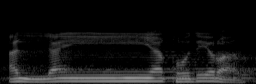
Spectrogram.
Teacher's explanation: أَيَحْسَبُ أَلَّن يَقْدِرَ, when we connect lam with ya, so in between there is noon, we will have idgham of noon sakin in ya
